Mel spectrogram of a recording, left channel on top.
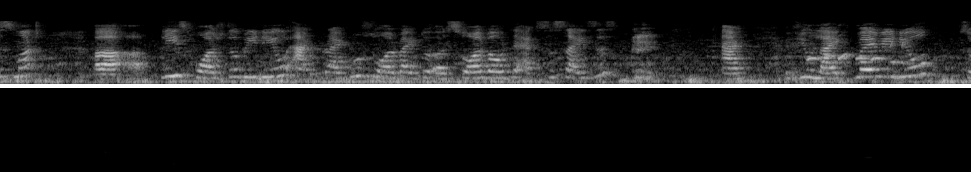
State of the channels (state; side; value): silent; right; 60 dB below the other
